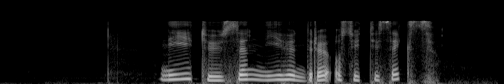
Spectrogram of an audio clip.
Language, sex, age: Norwegian, female, 54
